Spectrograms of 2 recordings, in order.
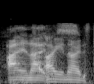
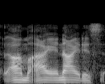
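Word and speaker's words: Ioannidis: Ionitis. – Thank you. Sorry, Matt. Ionitis.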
